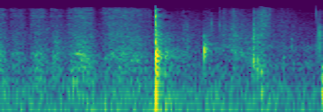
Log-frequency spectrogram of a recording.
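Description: Bone folder rubbing along the glued edge of a thin cardstock envelope, a faint scraping of paper, with a sharp click about a second in.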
